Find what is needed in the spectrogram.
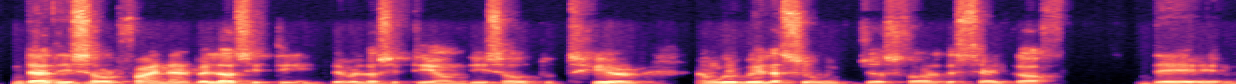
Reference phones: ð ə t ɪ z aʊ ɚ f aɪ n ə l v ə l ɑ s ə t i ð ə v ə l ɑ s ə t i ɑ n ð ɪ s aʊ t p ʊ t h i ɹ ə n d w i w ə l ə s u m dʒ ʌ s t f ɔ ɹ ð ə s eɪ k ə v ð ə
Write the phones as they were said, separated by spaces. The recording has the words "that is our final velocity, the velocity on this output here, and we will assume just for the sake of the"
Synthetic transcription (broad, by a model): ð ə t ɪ s aʊ ɚ f aɪ n ə l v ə l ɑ s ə t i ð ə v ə l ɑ s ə t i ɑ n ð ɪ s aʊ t ʊ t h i ɹ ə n w i w ə l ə s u m dʒ ʌ s t f ɔ ɹ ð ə s eɪ k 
